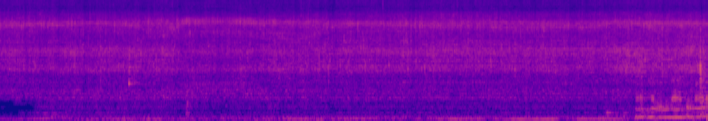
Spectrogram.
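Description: Pancit canton noodles with soy sauce are cooked in a pan, producing a steady bright sizzle that holds evenly throughout, with a cluster of faint utensil scrapes and clicks toward the end, close and moderately quiet.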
